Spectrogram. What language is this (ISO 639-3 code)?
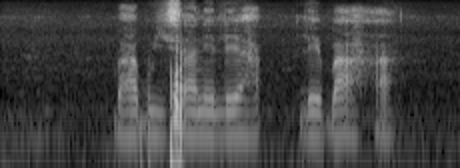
sot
